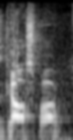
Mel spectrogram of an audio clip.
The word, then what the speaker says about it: Gaspard: So I pronounced my last name as Gaspar, as you heard me in the beginning of the show. And it's spelled, if you would spell it, it's Gaspard. And it's a hard pronunciation because I pronounce it like a Cajun.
